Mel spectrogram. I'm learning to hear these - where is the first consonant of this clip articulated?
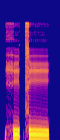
throat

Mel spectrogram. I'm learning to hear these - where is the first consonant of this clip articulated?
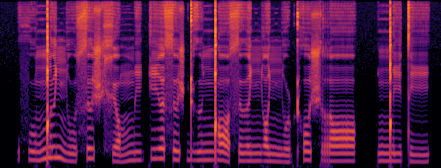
lips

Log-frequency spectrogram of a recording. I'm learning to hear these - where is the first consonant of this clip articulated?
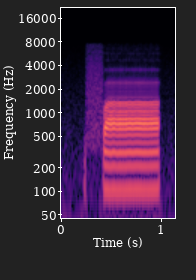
lips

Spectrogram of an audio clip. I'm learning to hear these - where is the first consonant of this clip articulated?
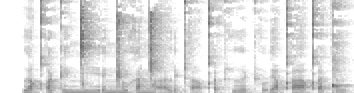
uvula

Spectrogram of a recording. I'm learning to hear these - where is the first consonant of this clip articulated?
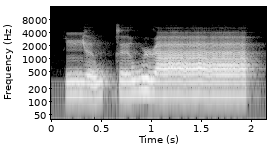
palate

